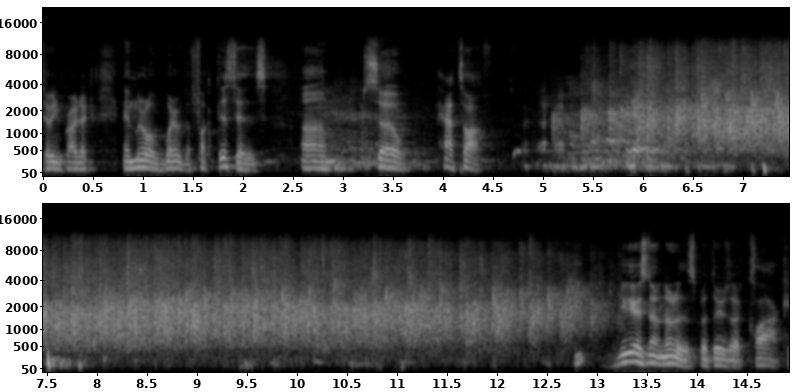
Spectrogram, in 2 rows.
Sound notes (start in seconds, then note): 4.0 applause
